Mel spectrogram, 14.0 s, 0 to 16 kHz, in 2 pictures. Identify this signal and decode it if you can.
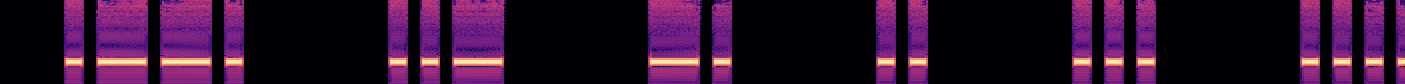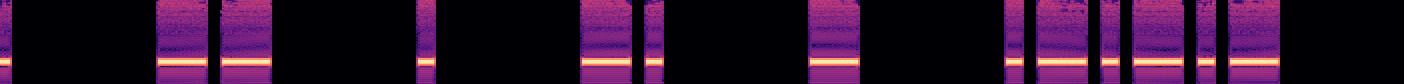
Morse code, heard as a keyed tone, about 15 wpm, spaced as for 8 wpm, 1000 Hz. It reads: PUNISHMENT.
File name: qotdfiles / 8wpm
